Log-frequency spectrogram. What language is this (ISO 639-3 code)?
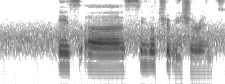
eng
